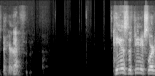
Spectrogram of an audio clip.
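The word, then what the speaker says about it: Baharroth: That's how I pronounce his name is Beerth.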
